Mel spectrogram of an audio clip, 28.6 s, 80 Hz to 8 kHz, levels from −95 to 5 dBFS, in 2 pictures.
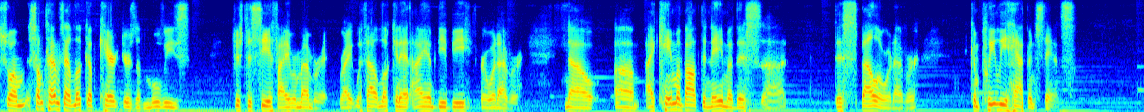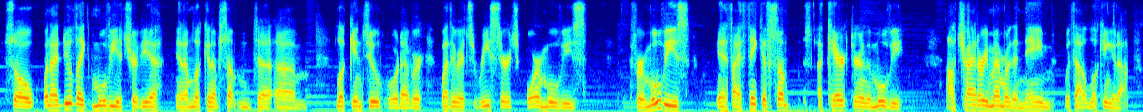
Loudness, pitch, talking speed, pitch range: -25 LUFS, 115 Hz, 175 wpm, 105-125 Hz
